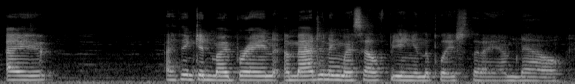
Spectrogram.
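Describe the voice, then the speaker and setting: A woman's voice: mid-range voice, level tone, unhurried, reverberant, soft background music. A young woman in her twenties, a singer being interviewed, talking in a rambling, self-interrupting way with lots of fillers. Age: 20s. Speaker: singer-songwriter guest. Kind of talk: casual interview.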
